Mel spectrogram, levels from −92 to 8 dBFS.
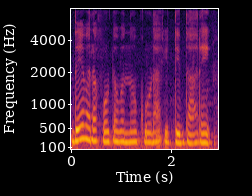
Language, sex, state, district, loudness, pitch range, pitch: Kannada, female, Karnataka, Bangalore, -17 LUFS, 195-220 Hz, 210 Hz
